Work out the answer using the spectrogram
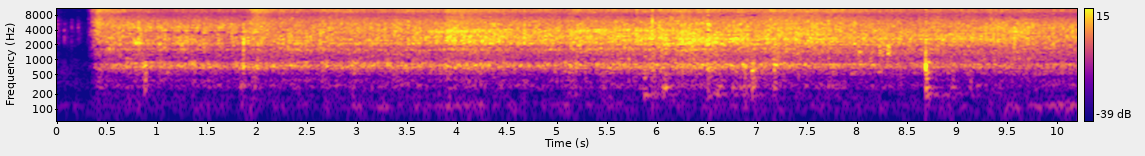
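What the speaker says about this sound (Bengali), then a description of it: "তো এবার দেখো এগুলো ভেজে নেবো" Pieces of snakehead fish fry in hot oil in a pan, giving a loud, steady, close sizzle that holds unbroken throughout, with faint scraping and a few small pops now and then.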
